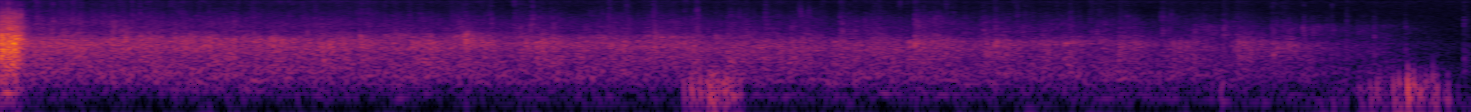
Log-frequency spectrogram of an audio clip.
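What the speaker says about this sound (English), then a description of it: "Let's give Dan a round of applause" An audience at a lecture on God and science applauds a guest, a broad even clatter of clapping that slowly thins and softens, with a few louder claps near the end.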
